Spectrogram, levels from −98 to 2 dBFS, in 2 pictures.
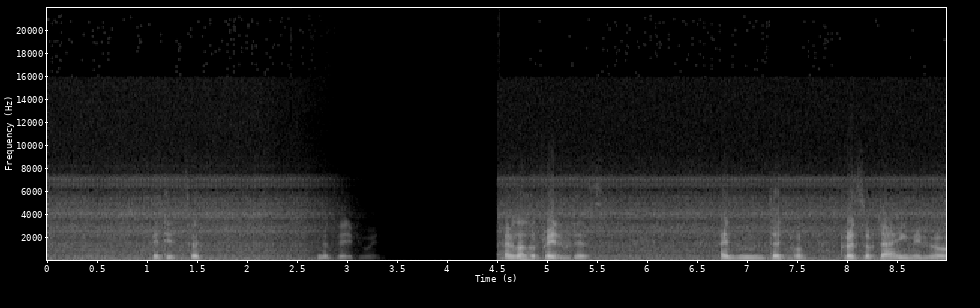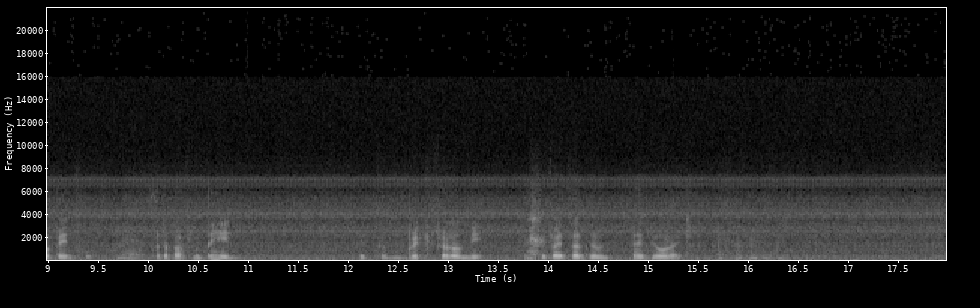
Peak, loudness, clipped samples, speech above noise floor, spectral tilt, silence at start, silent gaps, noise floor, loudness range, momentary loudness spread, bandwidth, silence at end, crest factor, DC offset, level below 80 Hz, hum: -18 dBFS; -41 LUFS; under 0.1%; over 51 dB; -5 dB/octave; 0 s; 4.02-4.49 s; under -90 dBFS; 7 LU; 16 LU; 17 kHz; 0 s; 24 dB; under 0.1%; -66 dBFS; none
